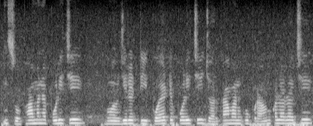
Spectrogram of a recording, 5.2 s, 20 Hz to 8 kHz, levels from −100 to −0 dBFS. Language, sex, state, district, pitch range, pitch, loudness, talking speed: Odia, female, Odisha, Sambalpur, 185-210 Hz, 205 Hz, -16 LUFS, 135 wpm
